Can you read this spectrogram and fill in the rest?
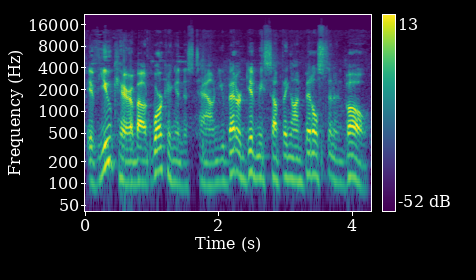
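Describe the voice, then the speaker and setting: An actor playing a crude, bullying 1940s vice detective, gruff and blunt. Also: male voice, on the low side, a little fast, fairly bright tone, natural voice. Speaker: police detective. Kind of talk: 1940s noir game acting.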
